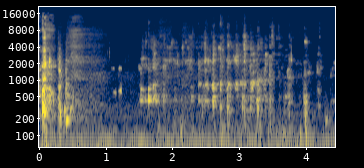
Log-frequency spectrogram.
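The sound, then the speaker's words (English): Close-up handling of a plastic water bottle: irregular scratchy rustles and crinkles with small clicks and a hint of sloshing, continuing for several seconds without any voices. “What was that? Sorry. That's my water bottle.”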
